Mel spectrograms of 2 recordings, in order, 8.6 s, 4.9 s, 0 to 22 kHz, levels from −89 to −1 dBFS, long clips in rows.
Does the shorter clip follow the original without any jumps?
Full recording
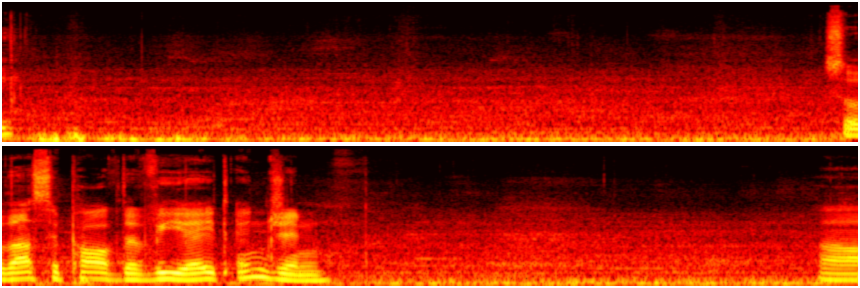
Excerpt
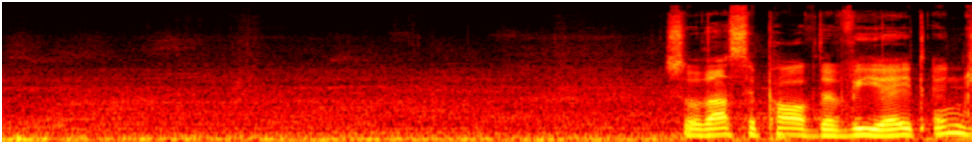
yes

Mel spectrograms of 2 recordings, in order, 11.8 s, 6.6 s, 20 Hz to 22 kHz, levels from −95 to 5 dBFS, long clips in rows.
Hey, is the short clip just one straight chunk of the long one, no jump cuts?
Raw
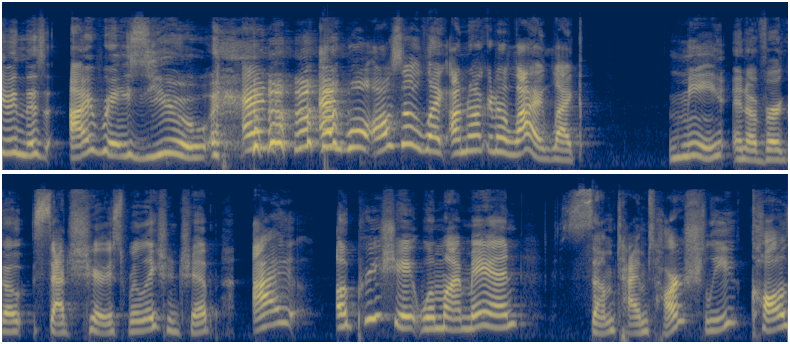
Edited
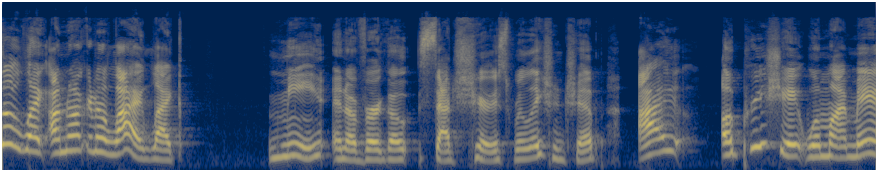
yes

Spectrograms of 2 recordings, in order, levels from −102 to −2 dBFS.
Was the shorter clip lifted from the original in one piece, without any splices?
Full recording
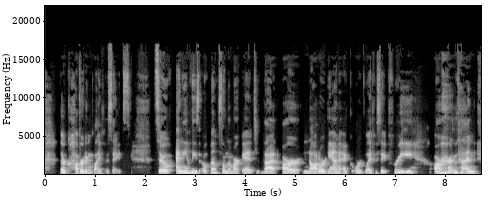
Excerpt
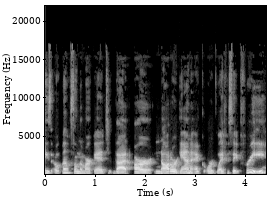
yes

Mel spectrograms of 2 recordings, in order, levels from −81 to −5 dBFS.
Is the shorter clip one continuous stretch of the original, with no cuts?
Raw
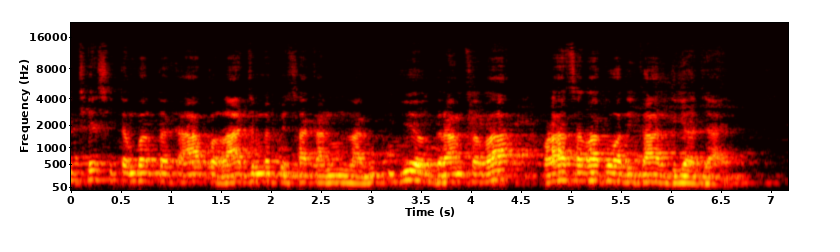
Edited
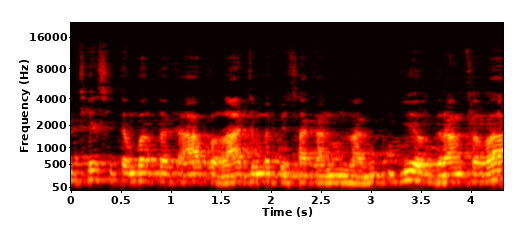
yes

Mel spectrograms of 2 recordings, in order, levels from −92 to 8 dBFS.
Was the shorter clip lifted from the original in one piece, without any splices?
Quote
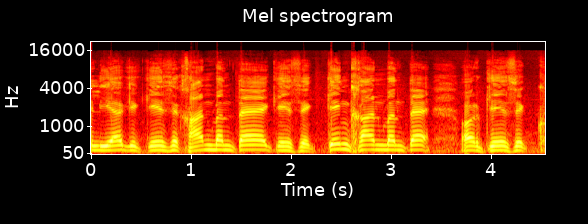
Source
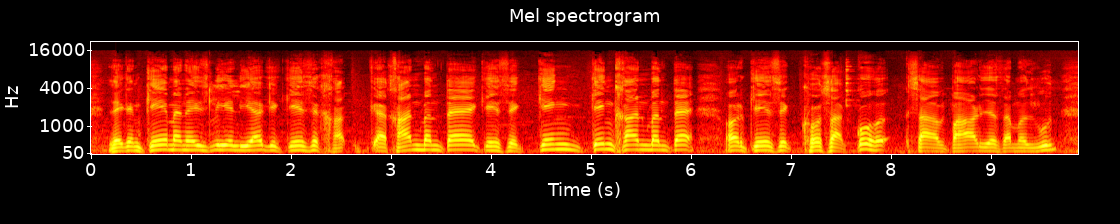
no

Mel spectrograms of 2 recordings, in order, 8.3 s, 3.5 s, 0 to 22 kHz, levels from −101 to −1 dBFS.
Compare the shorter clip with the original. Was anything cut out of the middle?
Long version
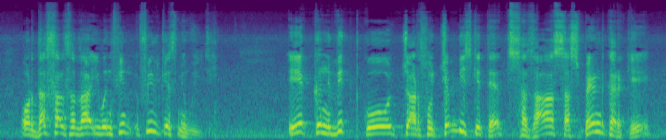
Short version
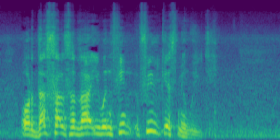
no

